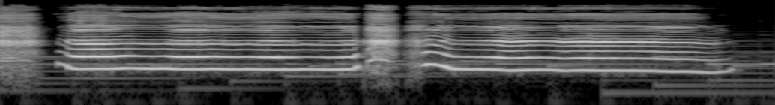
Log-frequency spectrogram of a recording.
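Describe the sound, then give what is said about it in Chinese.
Crying from a little rabbit in a children's picture-book story: two long, high, wavering wails, each held for about two seconds with a brief catch of breath between them, loud and clear. “小兔子突然哭了起来。”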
